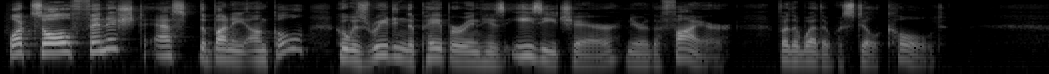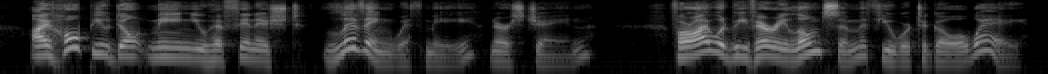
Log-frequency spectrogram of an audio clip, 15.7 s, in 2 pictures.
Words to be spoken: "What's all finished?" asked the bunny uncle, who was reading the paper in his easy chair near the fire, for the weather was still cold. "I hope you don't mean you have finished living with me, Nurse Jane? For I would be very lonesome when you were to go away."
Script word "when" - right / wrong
wrong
